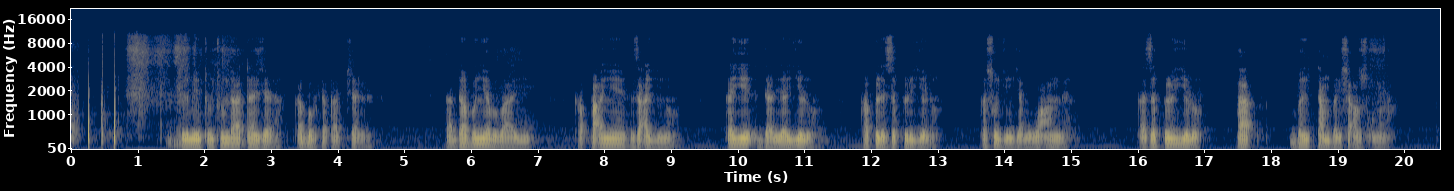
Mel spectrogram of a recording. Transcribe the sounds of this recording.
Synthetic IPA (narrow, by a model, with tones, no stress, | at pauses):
sɨ˨lɨ˨mi˨n˨tu˨ntu˦m˦daː˦ta˦n˨ʒɛ˦˨ | ka˦ɡ͡bɔ˦bta˨ka˨ɾpi˦ɛ˦lɨ˨ | ka˨da˦bʊ˦ɲɛ˦bɨ˨baː˨ji˦ | ka˨pa˦ʔa˦ɲɛ˦za̰˦ʔji˨no˨ | ka˦jɛ˦da˨lɨ˨ja˦jɛ˦lo˨ | ka˦pɨ˦lɨ˨zɨ˦pɨ˦lɨ˦jɛ˨lo˨ | ka˦so˦d͡ʒɪ˨nd͡ʒɛ˨m˨wa˦ʔa˦n˦lɨ˨ | ka˨zɨ˦pɨ˦lɨ˦jɛ˦lo˨ | pa˦ | bɨ˦nta˨mbɨ˨nʃa̰˦ʔa˦zʊ̰˨ʔʊ˨maː˦˨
